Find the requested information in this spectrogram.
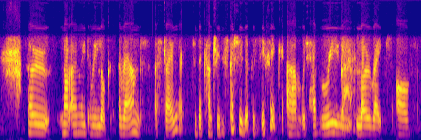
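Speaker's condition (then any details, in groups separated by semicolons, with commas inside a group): No condition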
